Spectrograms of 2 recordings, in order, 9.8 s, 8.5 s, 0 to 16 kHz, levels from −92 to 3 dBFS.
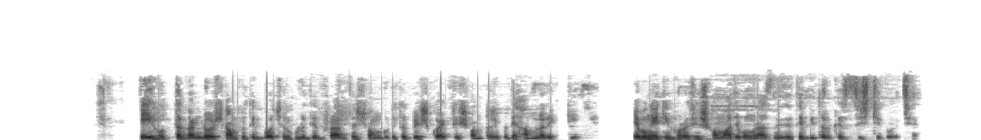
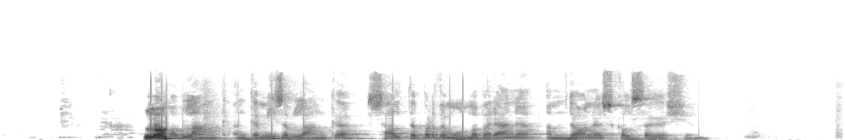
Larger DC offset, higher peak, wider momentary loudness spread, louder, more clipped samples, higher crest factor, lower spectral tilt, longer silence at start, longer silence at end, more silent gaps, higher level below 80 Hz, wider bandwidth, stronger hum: neither; about the same, -2 dBFS vs -2 dBFS; second, 9 LU vs 20 LU; first, -19 LUFS vs -26 LUFS; neither; second, 18 dB vs 26 dB; second, -5 dB/octave vs -7 dB/octave; second, 1 s vs 1.45 s; second, 0.65 s vs 1.4 s; first, 1.26-1.38 s, 6.02-6.13 s, 6.20-6.34 s vs none; first, -54 dBFS vs -64 dBFS; about the same, 7.8 kHz vs 8 kHz; neither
